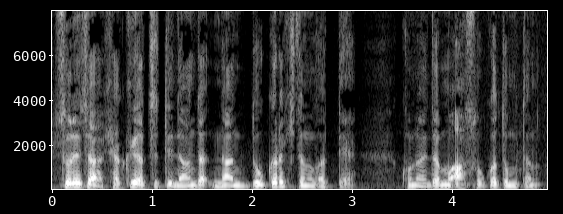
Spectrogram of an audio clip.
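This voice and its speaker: A man's voice: on the low side, very animated, fast talker, husky, no room sound. An older man with a Tsugaru accent chats casually as a radio co-host, speaking folksy dialect with colloquial endings. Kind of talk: casual chat.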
